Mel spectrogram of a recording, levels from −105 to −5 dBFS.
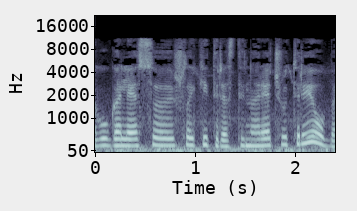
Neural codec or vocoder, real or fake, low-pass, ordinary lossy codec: none; real; 14.4 kHz; MP3, 48 kbps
